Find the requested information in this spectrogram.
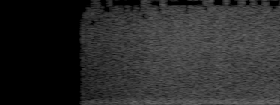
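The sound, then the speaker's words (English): Surf washes onto a white sugar-sand beach at Pensacola, a steady broad hiss of waves that starts abruptly after a moment of silence and holds, gradually growing fuller. “Picture yourself here. White sugar sand beach, clear blue-green water. This is Pensacola.”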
